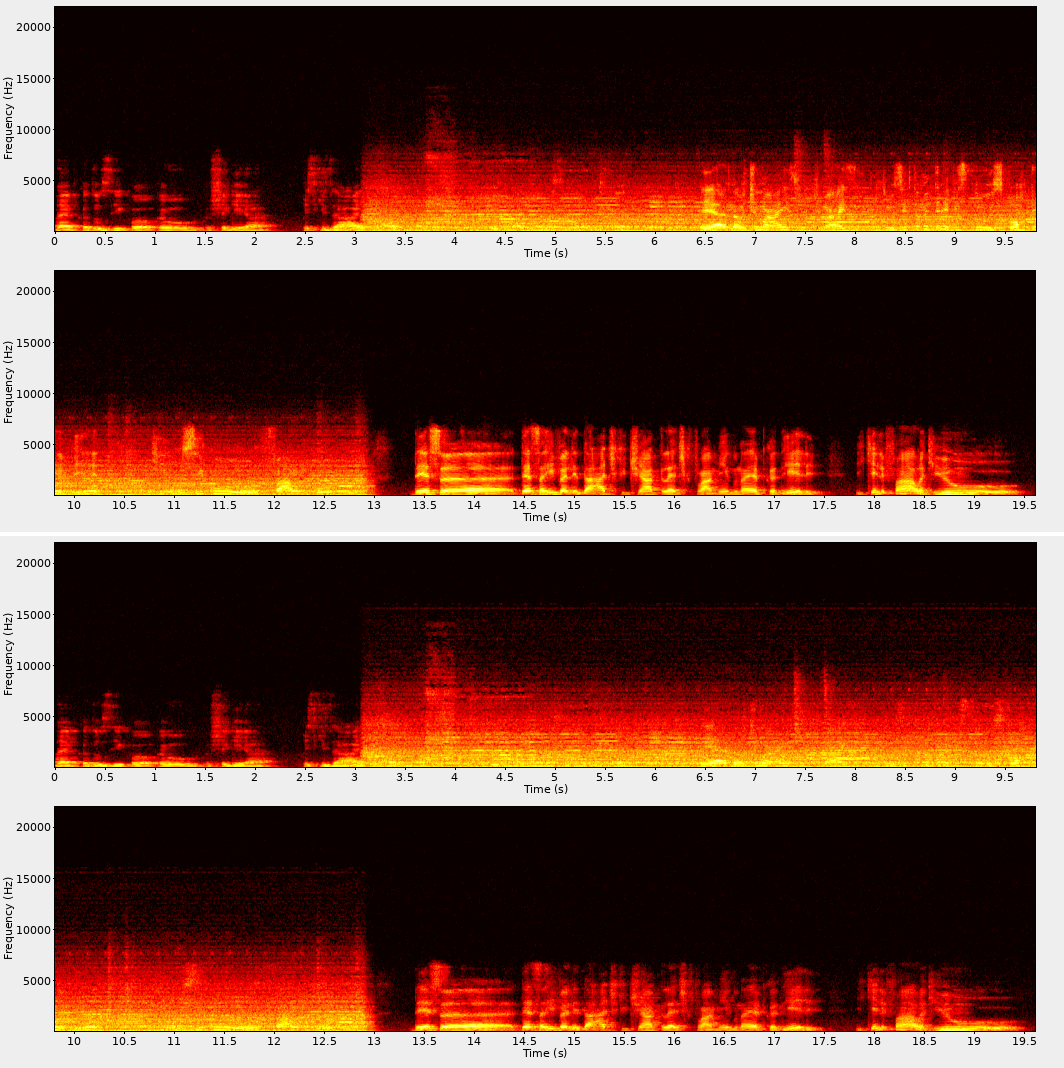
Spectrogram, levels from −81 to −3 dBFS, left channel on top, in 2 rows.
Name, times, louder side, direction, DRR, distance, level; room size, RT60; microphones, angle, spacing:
voice 1, 0.0-2.1 2.5-3.9 4.2-5.8 6.7-7.2 18.6-19.0, right 1 dB, 15° left, 3.9 m, -25 dB
sound 1, 3.0-12.9, right 1 dB, 20° right, 5.1 m, -21 dB
voice 2, 6.4-10.3 10.8-12.9 13.4-17.4 17.9-19.4, left 3 dB, 55° left, 2.0 m, -21 dB
20.0 x 9.7 x 2.2 m
head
